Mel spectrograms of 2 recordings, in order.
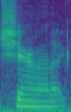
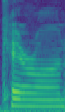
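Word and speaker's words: Charon: And yeah, I pronounce it Cheron. Calling it Kon or some whatever other way people say it sounds weird, you know. It's like Cheyenne, not Cayenne.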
